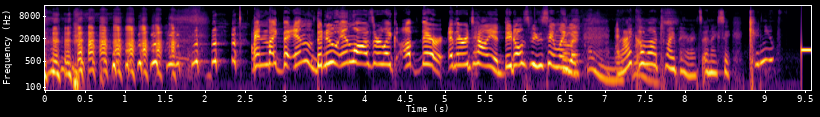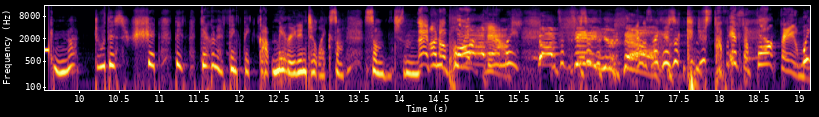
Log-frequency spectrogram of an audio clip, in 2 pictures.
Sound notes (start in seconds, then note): 0.0 everyone laughs; 9.4 beep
